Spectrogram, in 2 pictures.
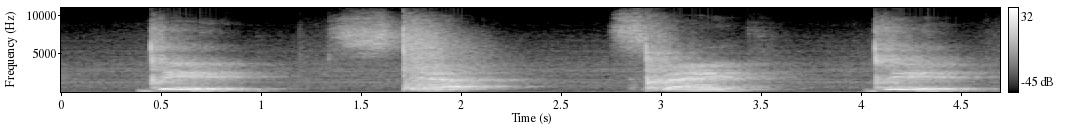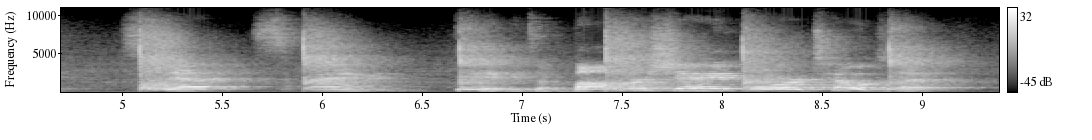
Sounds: speech, tap

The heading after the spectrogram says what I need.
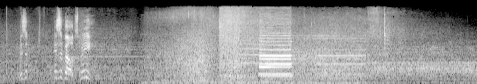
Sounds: music, vehicle horn, speech

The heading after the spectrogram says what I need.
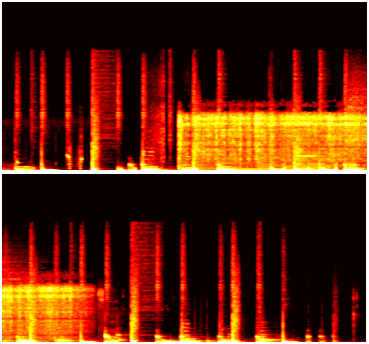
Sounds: speech, music

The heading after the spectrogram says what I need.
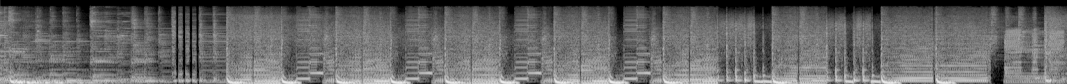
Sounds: dubstep

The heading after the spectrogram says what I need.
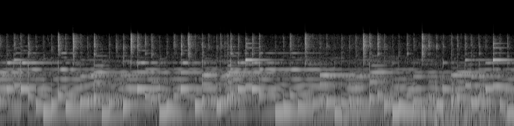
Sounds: music, harmonic

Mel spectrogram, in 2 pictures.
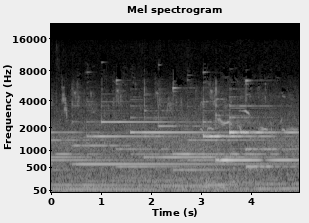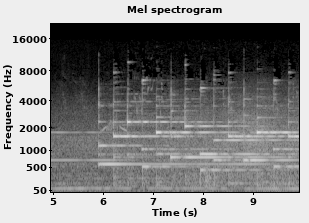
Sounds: mallet percussion, glockenspiel, xylophone

